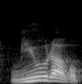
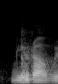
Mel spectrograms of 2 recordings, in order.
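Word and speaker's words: μ: 얘네들은 우리는 상수로 취급해서 미우라고 부르게 되는데 그랬으면 자로 뭐라고 미우라고 읽어 주시면 돼요 뮤라고 읽어주는데 뮤라고 표현해주고 나중에 이거를 마찰계수라고 불러요 마찰계수라고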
